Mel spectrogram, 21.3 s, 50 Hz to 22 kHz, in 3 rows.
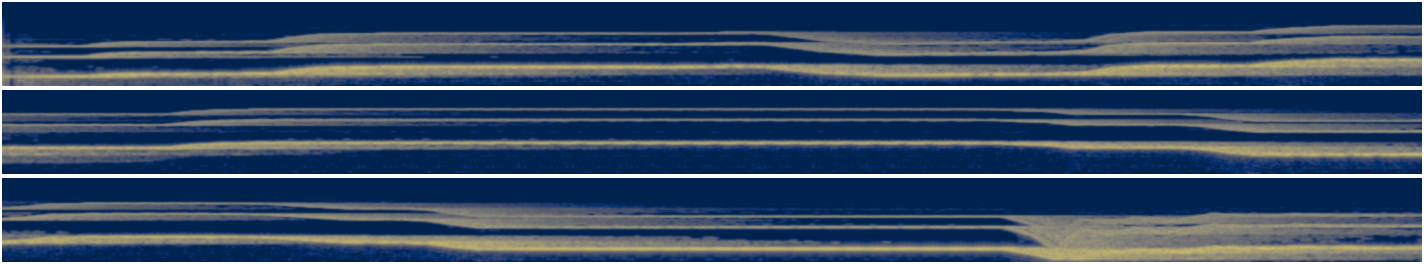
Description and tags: theremin3verbdelay
Added to delay to the reverb.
